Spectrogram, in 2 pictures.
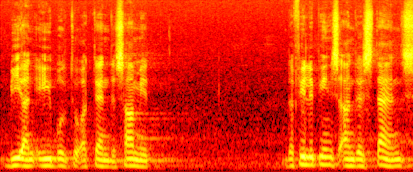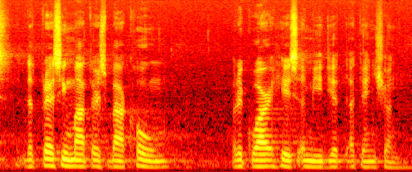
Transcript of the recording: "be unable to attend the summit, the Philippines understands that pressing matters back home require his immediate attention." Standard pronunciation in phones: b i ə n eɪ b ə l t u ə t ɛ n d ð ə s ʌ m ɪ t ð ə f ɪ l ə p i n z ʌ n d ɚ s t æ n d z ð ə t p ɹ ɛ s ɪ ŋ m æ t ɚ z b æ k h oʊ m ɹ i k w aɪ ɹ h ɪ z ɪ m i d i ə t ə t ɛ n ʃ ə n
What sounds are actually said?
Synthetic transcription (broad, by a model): b i ə n eɪ b ə l t u ə t ɛ n d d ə s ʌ m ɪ t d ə f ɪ l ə p i n s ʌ n d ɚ s t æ n d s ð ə t p ɹ ɛ s ɪ ŋ m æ t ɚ s b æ k h oʊ m ɹ i k w aɪ ɹ h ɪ s ɪ m i d i ə t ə t ɛ n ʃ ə n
